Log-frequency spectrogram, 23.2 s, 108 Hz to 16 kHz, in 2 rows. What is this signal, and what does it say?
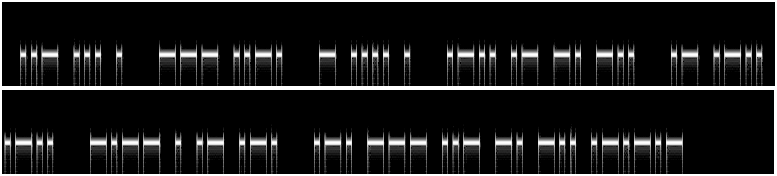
Morse code, heard as a keyed tone, about 15 wpm, 700 Hz. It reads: USE OF THE LAND ALL YEAR ROUND.
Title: Sentences from Top 1000 Words - Review Part 1 - 15wpm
